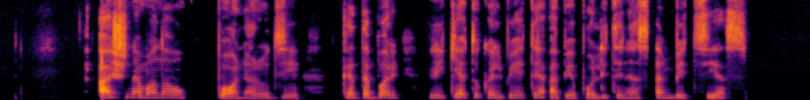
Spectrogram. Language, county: Lithuanian, Kaunas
